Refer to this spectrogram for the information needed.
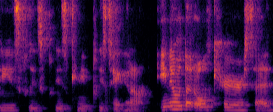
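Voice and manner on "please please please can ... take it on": soft, pleading, begging voice. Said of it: "They begged and begged and begged".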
